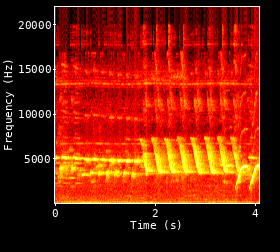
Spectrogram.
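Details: Tutor song of a canary recorded beside a field for young canaries learning to sing: a thin steady whistle, then a smooth series of fast rising trill notes and two sharp upslurred calls at the close.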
